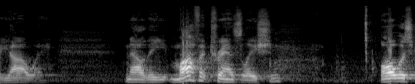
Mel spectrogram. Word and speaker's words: Yahweh: Let's just say it's pronounced Yahweh for the purpose of this sermon.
